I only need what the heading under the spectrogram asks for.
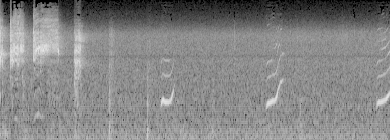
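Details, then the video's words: Rejected infant monkey near Bayon wailing while her mother refuses her milk: three loud, shrill, scratchy screeches at the start, then sparse clicks and several short upward-sliding whistled cries spaced a couple of seconds apart. "Super sad baby monkey is crying when her mom is try pushing her out for reject milk"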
